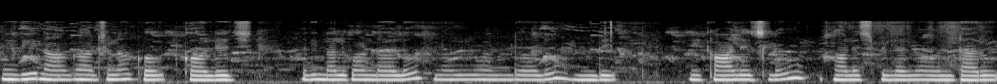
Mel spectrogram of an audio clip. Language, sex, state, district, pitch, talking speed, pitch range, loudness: Telugu, female, Telangana, Nalgonda, 215 Hz, 70 wpm, 210-225 Hz, -13 LUFS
